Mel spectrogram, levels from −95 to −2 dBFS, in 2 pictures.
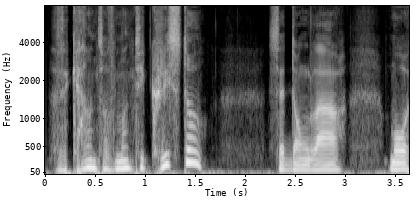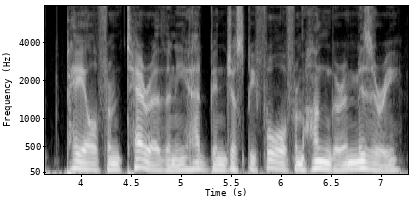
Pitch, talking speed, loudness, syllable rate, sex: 105 Hz, 175 wpm, -17 LUFS, 5.0 syllables/s, male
